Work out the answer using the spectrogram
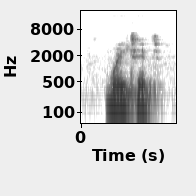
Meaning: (verb) simple past and past participle of weight; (adjective) 1. Having weights on it 2. Biased, so as to favour one party 3. having values assigned to its edges
- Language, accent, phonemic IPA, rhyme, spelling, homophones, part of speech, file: English, Southern England, /ˈweɪ.tɪd/, -eɪtɪd, weighted, waited, verb / adjective, LL-Q1860 (eng)-weighted.wav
